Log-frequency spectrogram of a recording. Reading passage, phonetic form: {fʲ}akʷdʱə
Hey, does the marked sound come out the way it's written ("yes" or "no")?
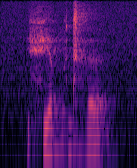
yes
